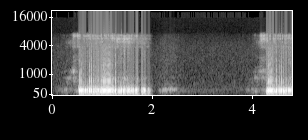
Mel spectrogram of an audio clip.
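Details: Young man snoring heavily: loud, deep, rattling snores in long buzzy bursts separated by a quiet pause.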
